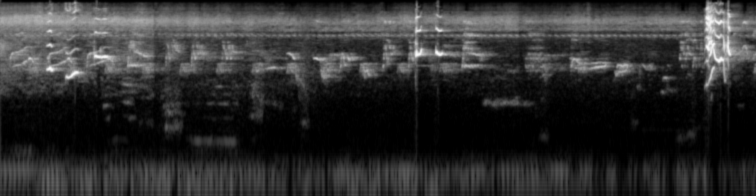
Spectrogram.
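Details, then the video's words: Oriental magpie-robin (kacer) lure song meant to provoke other birds: a steady flow of soft whistles and chirps, a few louder sharp notes, and a low engine-like hum throughout. "PANCINGAN BURUNG KACER YANG SUSAH PANAS"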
